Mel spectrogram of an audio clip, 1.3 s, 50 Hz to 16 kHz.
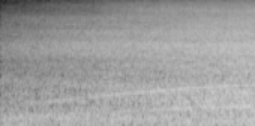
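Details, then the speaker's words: KTM dual sport motorcycle with a newly installed 2-wire 120mm PC case fan as the radiator cooling fan, switch-operated, tested after wiring and fusing. The whoosh spins up and settles into a steady airy rush with no ticking or rubbing: normal. "that fan starts blowing, and as you can hear it, it's pushing a lot of air through there."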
